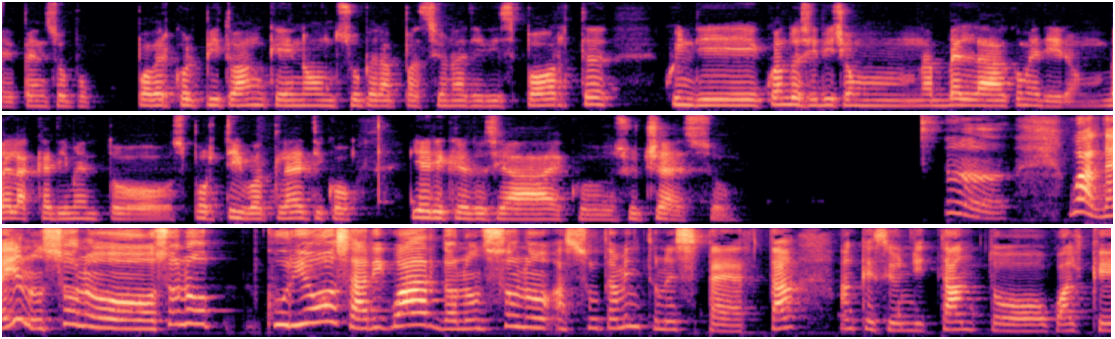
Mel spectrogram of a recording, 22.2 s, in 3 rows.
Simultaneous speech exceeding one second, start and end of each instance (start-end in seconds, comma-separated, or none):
none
